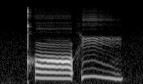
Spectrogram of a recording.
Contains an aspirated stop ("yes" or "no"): yes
